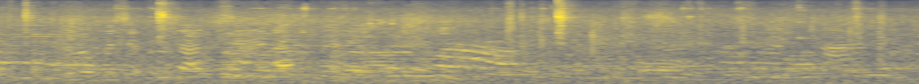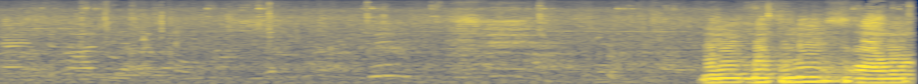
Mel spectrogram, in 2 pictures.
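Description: A crowd murmurs and chatters softly outdoors.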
